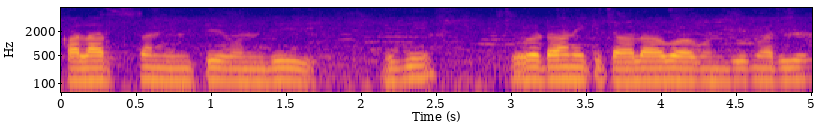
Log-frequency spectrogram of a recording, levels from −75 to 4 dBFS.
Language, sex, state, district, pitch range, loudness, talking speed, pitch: Telugu, male, Andhra Pradesh, Sri Satya Sai, 115-125 Hz, -17 LUFS, 95 wpm, 120 Hz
